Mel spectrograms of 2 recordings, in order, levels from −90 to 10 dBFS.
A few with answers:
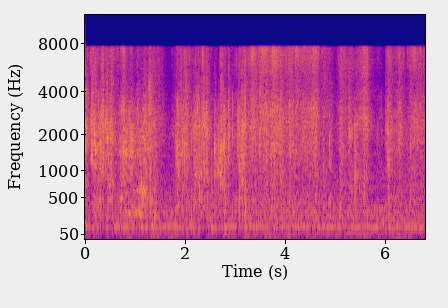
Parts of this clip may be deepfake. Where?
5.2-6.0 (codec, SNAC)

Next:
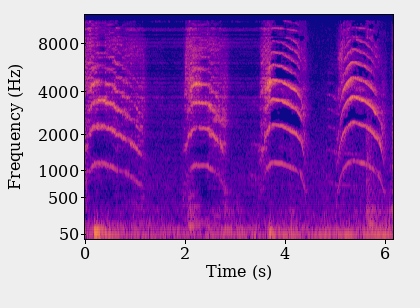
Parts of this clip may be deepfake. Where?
0.0-3.7 (codec, SNAC)

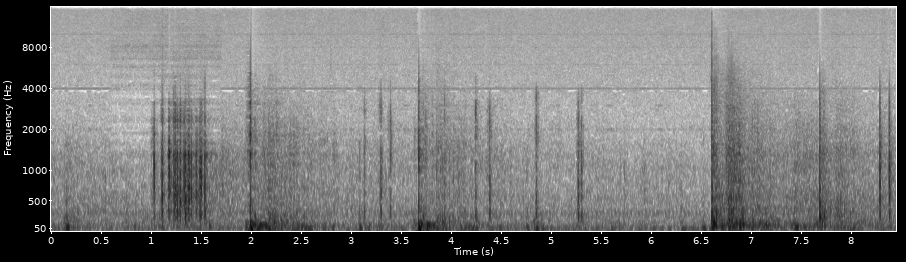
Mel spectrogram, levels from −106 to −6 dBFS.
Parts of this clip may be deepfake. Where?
0.6-1.7 (codec, SNAC)

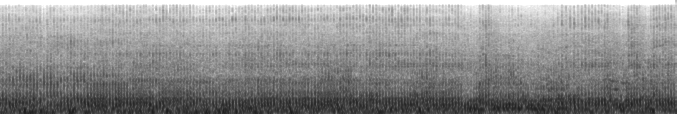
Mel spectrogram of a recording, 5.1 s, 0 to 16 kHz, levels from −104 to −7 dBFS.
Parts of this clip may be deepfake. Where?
1.1-3.2 (vocoder, BigVGAN v2); 3.8-5.1

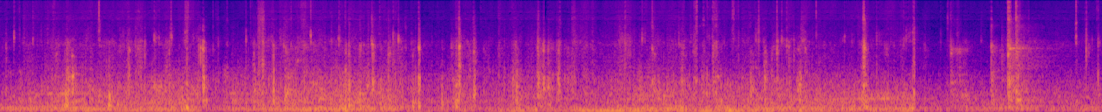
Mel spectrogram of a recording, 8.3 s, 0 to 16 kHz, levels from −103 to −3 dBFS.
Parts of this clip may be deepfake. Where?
0.0-8.3 (autoencoder, DAC-VAE)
